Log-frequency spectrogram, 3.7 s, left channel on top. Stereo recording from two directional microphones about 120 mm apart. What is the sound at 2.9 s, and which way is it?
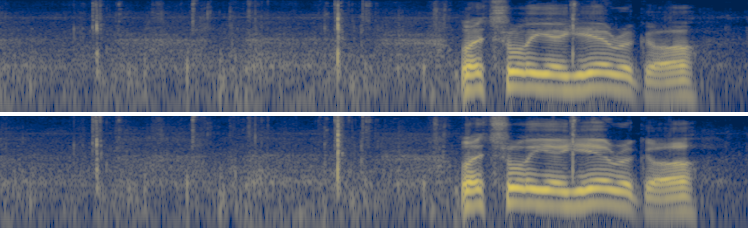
Speech, 40° right (ahead or behind).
